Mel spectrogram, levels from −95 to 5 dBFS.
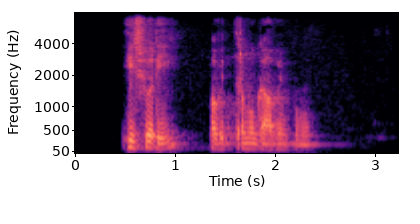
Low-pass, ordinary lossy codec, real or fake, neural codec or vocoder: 7.2 kHz; Opus, 64 kbps; real; none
